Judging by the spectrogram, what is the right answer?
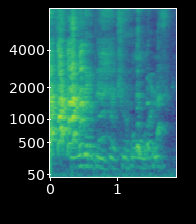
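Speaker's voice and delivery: hidden-identity interview voice, laughing; silhouetted documentary voice. Acted. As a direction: speak like a blacked out witness. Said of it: "murder T V show. There's a silhouette".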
